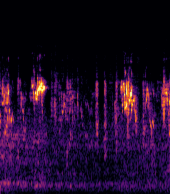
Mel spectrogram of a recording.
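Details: A pair of budgerigars, a yellow male and a blue female, pairing up and looking for a nest, chatter in quick, scratchy chirps and warbles, with brighter squeaky notes bursting out now and then.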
